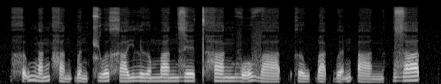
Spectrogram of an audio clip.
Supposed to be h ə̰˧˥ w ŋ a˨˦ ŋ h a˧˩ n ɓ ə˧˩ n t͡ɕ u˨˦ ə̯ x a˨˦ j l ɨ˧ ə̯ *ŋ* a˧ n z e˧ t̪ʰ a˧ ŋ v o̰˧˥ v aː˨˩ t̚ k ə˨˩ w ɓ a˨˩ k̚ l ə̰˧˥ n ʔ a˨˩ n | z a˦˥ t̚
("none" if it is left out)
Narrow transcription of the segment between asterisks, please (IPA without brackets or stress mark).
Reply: m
